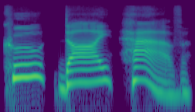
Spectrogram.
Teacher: Could I have sounds like could I have. The D connects smoothly to I.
